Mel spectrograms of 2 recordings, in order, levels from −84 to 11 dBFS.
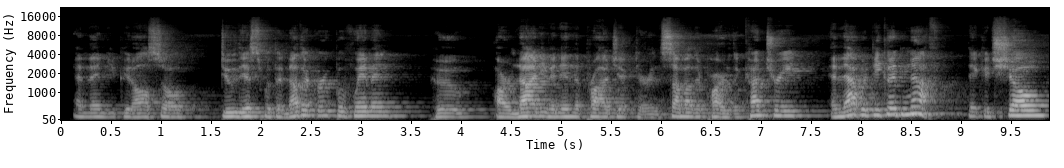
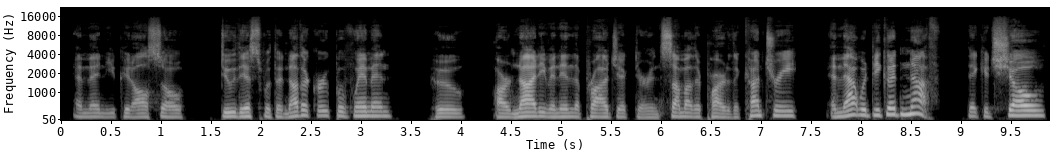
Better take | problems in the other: second | room echo; slight; dies away in 0.7 s

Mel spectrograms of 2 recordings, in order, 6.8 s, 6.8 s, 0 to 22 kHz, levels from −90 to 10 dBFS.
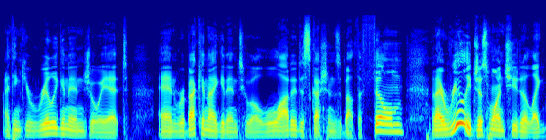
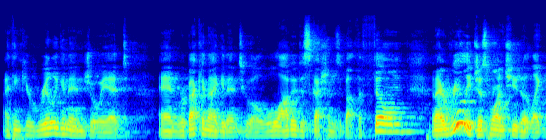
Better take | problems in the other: first | room echo; very slight; dies away in 0.7 s

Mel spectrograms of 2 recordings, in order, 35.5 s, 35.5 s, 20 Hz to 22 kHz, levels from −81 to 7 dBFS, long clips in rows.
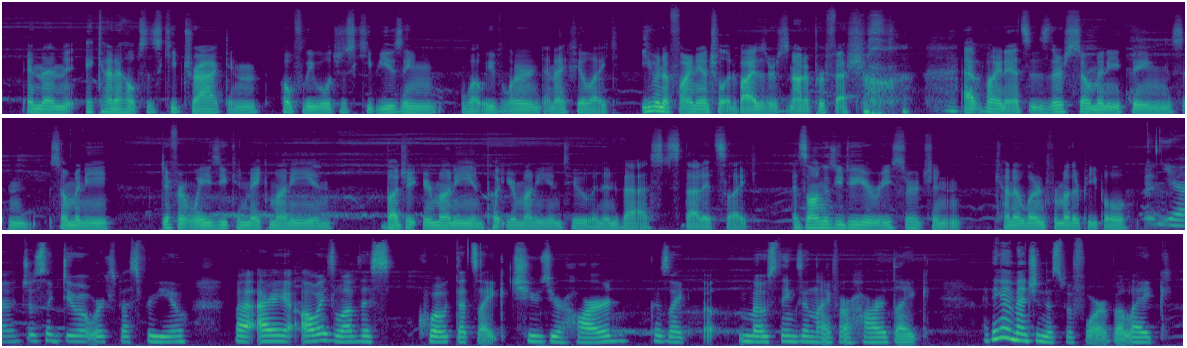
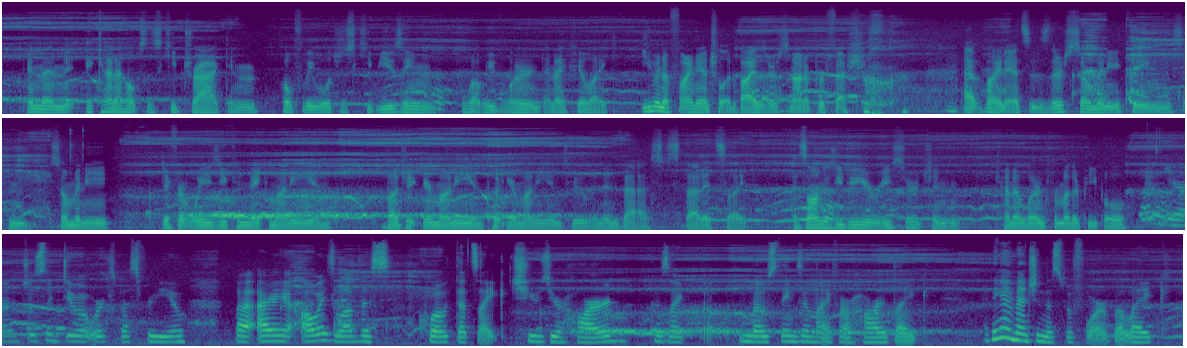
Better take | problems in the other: first | hiss; loud; throughout; 5 dB below the speech; faint in the first

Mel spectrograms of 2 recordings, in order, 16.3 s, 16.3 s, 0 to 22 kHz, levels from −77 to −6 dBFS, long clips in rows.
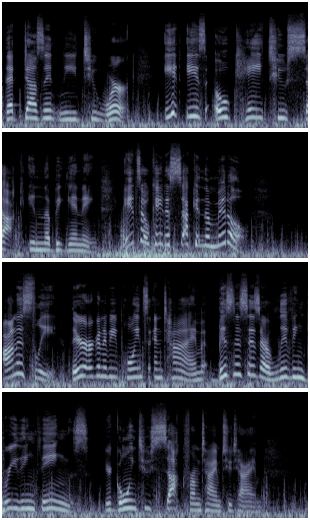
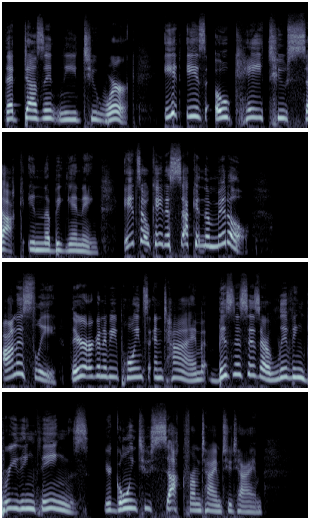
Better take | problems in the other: second | wind noise on the microphone; occasional gusts; 20 dB below the speech

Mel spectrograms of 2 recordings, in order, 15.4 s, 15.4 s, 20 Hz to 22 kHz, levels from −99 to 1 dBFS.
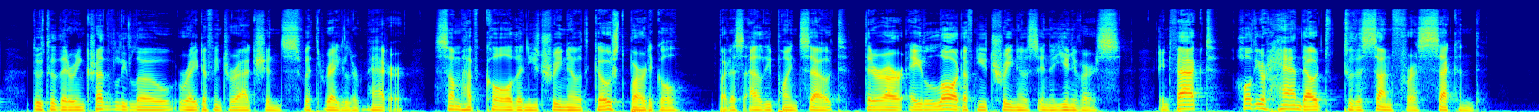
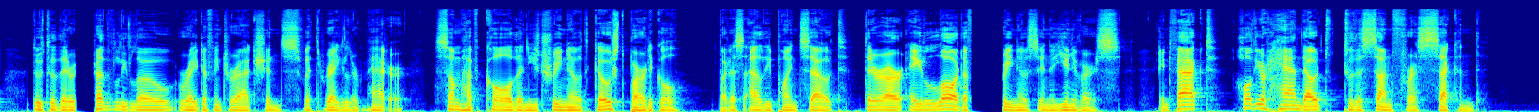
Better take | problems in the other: first | audio cutting out; at 1 s and at 9.5 s

